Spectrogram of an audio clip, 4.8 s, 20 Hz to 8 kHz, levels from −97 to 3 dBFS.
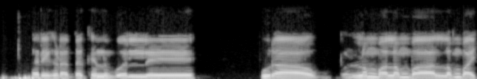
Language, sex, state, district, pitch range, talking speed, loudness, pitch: Halbi, male, Chhattisgarh, Bastar, 135-150 Hz, 150 wpm, -13 LUFS, 145 Hz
